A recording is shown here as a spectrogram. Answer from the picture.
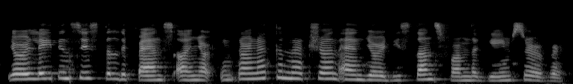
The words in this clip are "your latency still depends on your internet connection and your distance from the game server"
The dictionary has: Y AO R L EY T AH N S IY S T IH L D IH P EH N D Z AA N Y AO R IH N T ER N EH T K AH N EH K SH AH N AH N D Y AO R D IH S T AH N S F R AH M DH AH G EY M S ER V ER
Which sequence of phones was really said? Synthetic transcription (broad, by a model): Y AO R L EY T AH N S IY S T IH L D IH P EH N D S AA N Y AO R IH N T ER N EH T K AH N EH K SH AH N AH N D Y AO R D IH S T AH N S F R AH M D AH G EY M S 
